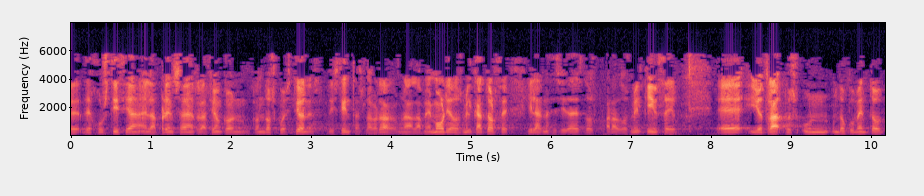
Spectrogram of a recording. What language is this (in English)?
Spanish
